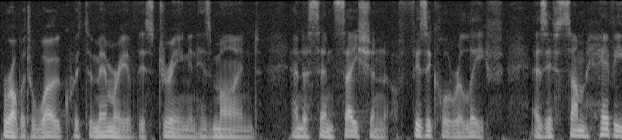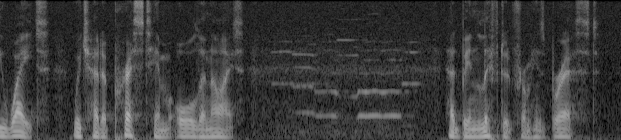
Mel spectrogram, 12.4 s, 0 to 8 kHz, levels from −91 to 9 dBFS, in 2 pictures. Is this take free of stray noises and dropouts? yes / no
no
